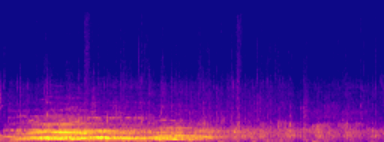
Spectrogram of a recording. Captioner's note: cheering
